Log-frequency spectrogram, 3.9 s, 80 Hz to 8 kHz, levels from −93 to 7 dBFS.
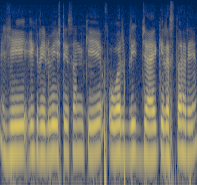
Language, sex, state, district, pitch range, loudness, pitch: Chhattisgarhi, male, Chhattisgarh, Rajnandgaon, 170-180 Hz, -16 LUFS, 175 Hz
